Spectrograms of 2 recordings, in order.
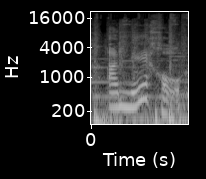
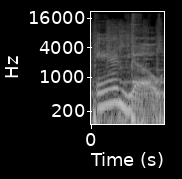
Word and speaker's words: añejo: Fans dragged Kendall for not even knowing how to pronounce añejo correctly, calling it año instead.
